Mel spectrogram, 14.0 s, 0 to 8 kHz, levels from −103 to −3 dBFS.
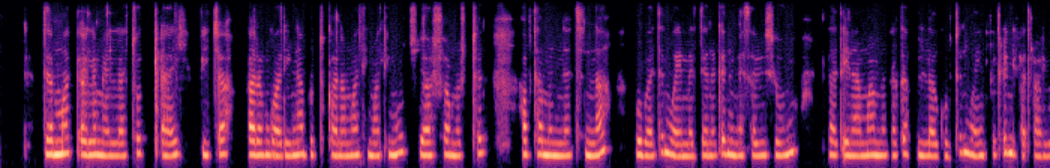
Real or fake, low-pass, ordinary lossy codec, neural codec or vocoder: fake; 7.2 kHz; Opus, 32 kbps; codec, 16 kHz, 16 kbps, FreqCodec, larger model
